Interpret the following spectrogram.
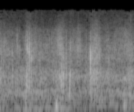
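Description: Faint footsteps of a person walking along a hiking trail, about two steps a second.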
